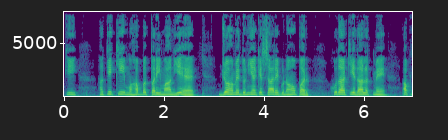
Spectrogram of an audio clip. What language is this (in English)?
Urdu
